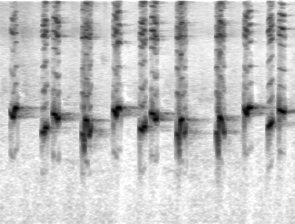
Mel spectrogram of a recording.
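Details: Short phrase of a yellow-vented bulbul lure for drawing a rival's reply: clear, bubbly whistled notes in pairs and singles, each slurring then flattening, with brief silences between.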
